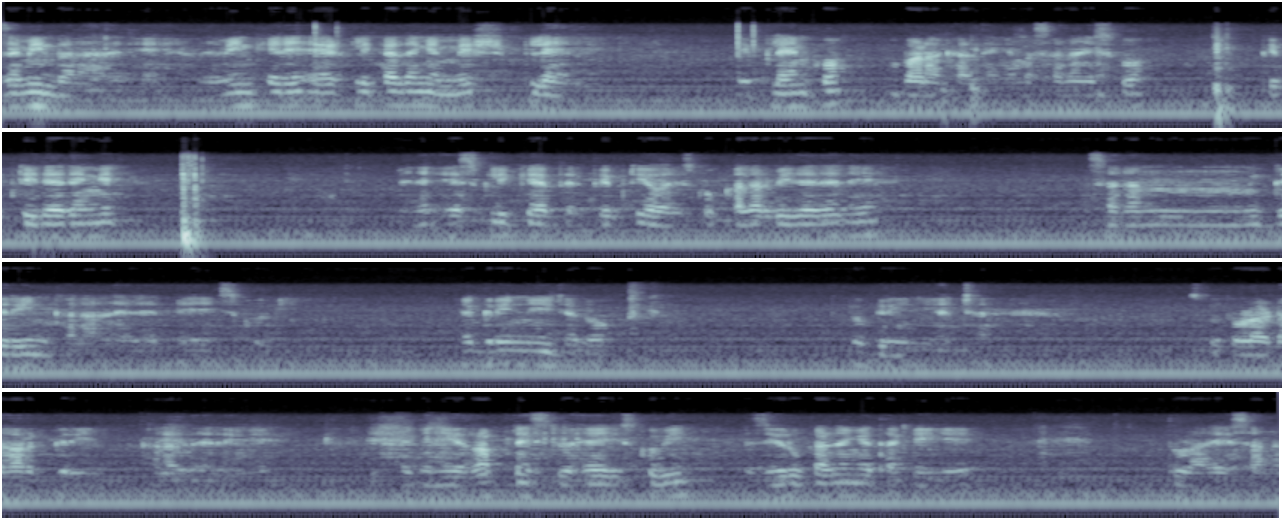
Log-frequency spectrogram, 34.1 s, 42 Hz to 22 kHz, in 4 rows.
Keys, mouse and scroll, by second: 0.1-0.8 scroll down 1, 1.7-2.1 scroll down 2, 2.1 click, 6.5 s, 11.1 middle click, 12.3 scroll down 1, 14.7 click, 15.7 click, 17.1 click, 29.5 scroll down 3, 31.3 click, 31.3 scroll down 1, 33.3 middle click.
